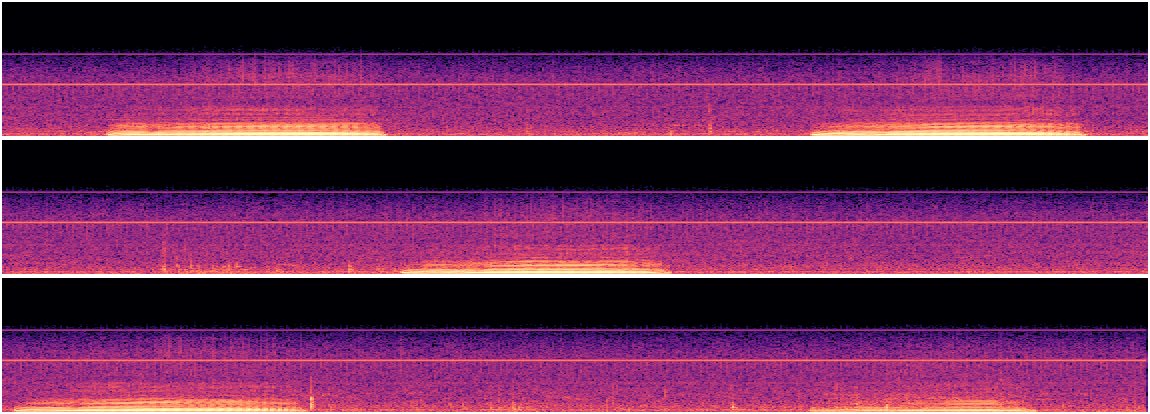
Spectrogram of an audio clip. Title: JACK THE SUPER SNORING CAT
